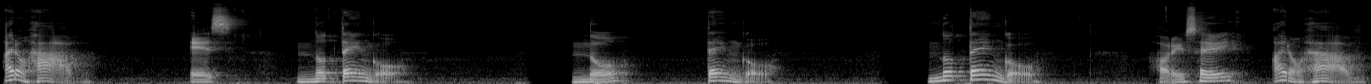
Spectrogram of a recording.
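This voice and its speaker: A man teaching a language lesson, slowly repeating short phrases and quizzing the listener, with slightly non-native English phrasing. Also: mid-range voice, very animated, echoey room. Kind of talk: slow spoken language lesson.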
